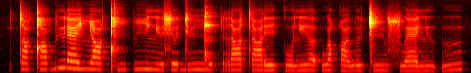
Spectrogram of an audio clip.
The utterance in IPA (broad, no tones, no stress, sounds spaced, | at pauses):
t ɑ ŋ͡ǃ ɑ b y ɾ æ ʎ ɑ ǃʼ i p i lʲ ø s ø d y ŋ͡ǃ ø p r ɑ t ɾ ɑ ɾ e k o lʲ e ɐ̯ ʔ u qʷ e w ø ǀ y sʷ æ lʲ ɯ ʔ ɯ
